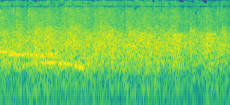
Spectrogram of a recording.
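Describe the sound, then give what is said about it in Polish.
Audience applause for a rock band's members at a Polish radio event, a steady, dense wash of clapping that holds at an even level for the whole short stretch. “No i jeszcze Jarosław Sawic, który nie jest członkiem tej grupy, ale wielkie brawa.”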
